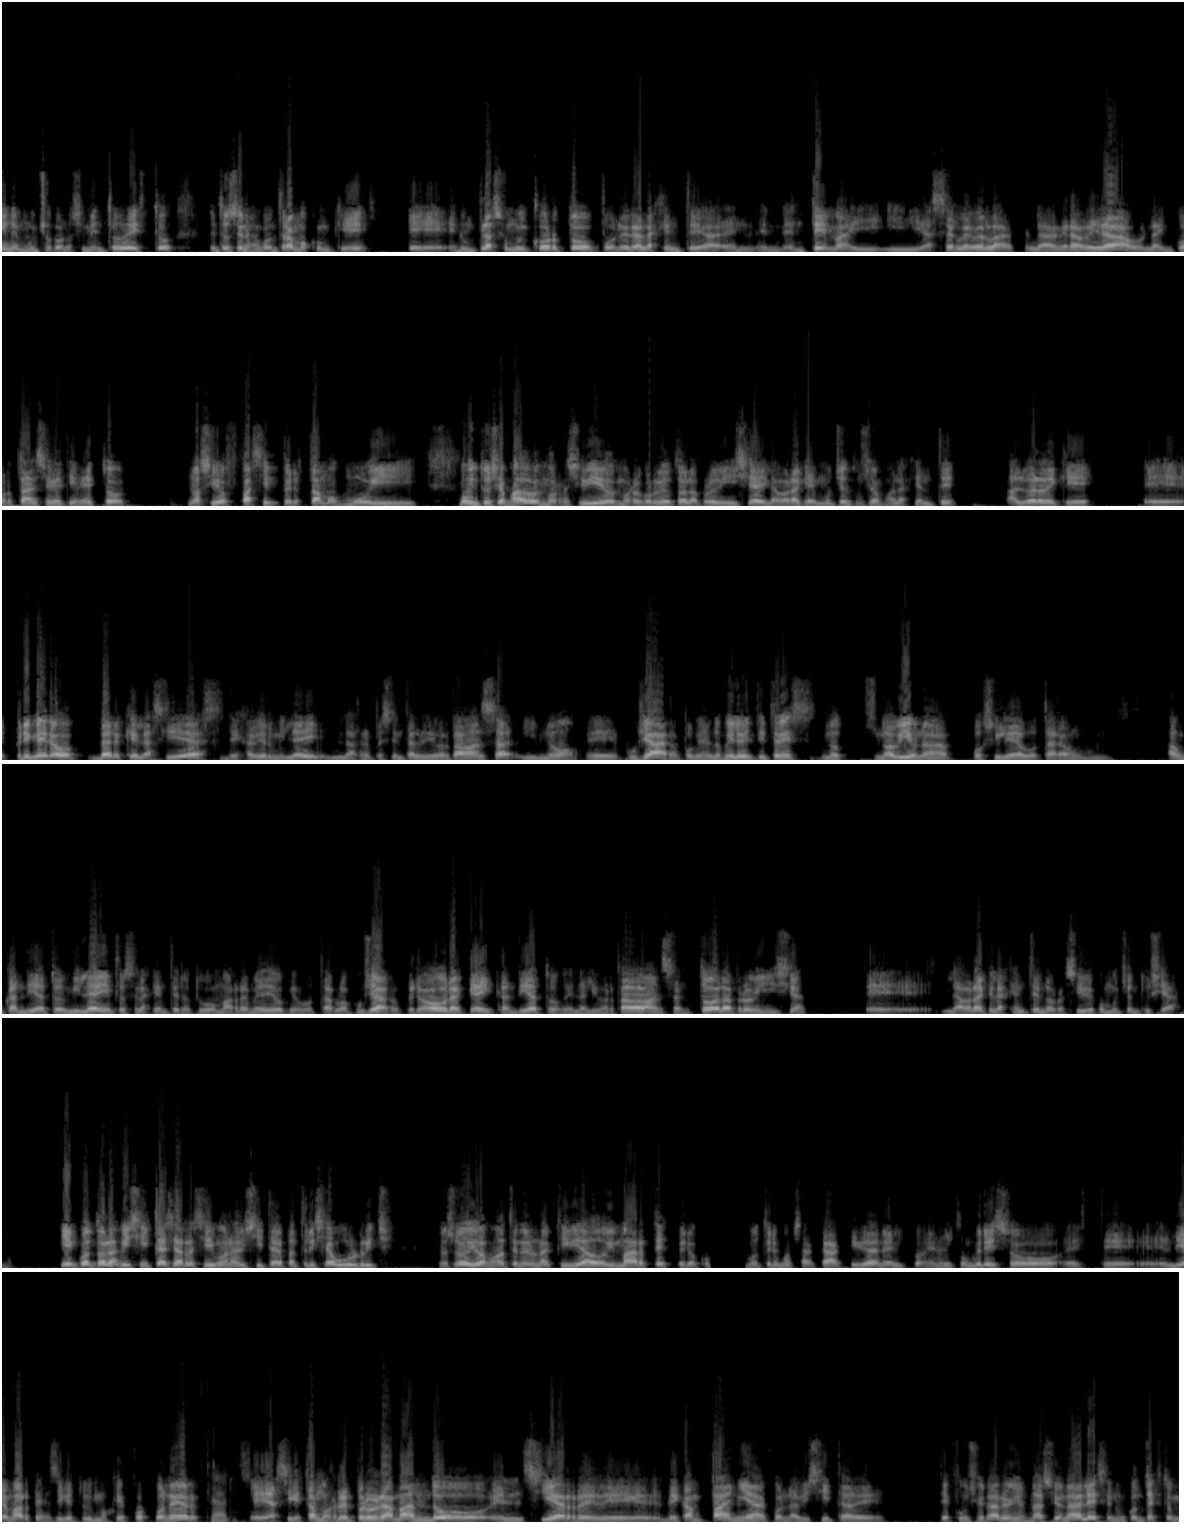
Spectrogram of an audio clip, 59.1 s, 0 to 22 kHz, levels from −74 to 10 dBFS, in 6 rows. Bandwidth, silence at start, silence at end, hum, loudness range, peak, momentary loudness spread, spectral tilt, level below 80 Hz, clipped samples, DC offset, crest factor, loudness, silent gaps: 15 kHz; 0 s; 0 s; none; 5 LU; -12 dBFS; 11 LU; -4 dB/octave; -62 dBFS; under 0.1%; under 0.1%; 18 dB; -30 LUFS; none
